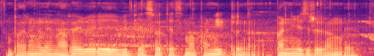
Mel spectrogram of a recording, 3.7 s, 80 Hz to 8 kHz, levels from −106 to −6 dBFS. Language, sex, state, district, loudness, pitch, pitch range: Tamil, male, Tamil Nadu, Kanyakumari, -16 LUFS, 110 Hz, 105-115 Hz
